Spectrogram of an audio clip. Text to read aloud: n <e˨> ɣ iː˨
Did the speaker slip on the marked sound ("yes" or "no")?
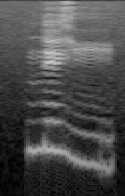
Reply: yes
